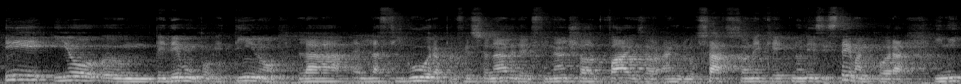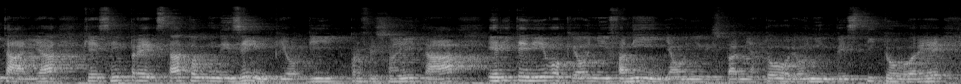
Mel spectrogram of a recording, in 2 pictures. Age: 30-49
